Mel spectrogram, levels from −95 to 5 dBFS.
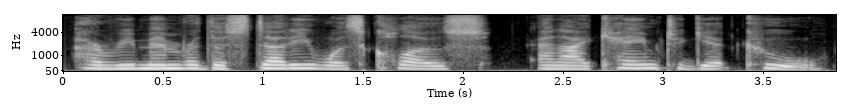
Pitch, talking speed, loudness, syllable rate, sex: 195 Hz, 185 wpm, -15 LUFS, 4.5 syllables/s, female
